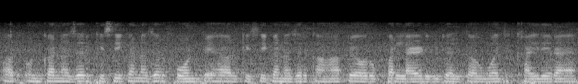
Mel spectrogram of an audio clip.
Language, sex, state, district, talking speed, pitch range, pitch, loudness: Hindi, male, Chhattisgarh, Raipur, 270 wpm, 130-140 Hz, 135 Hz, -15 LUFS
